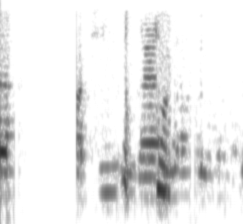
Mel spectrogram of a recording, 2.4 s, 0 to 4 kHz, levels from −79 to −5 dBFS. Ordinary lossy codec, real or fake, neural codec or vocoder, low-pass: none; real; none; 3.6 kHz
